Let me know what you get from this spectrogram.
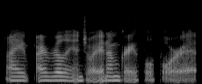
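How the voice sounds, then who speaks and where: A woman's voice: fairly low pitch, little pitch movement, very fast, gravelly, smooth, dry recording, muffled recording. A young woman, a flight nurse, talking candidly as a podcast guest, laughing often and using many fillers. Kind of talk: casual interview talk.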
